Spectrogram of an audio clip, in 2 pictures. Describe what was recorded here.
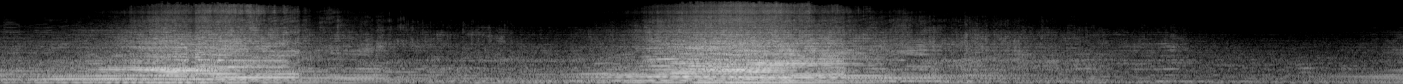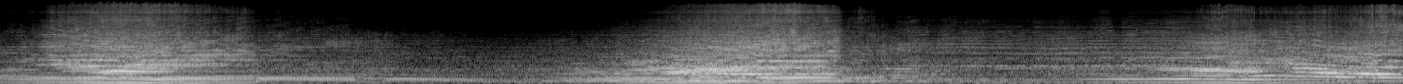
British Motorcycle Grand Prix 2005 ... MotoGP warm up ... single point stereo mic to mini-disk ...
